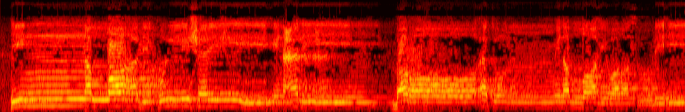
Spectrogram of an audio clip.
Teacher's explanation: إذن سأقف فقط على عليم. عليم لحظة دون تنفس ثم براءة. إن الله بكل شيء عليم. · Term: السكت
